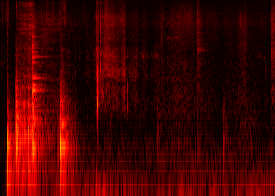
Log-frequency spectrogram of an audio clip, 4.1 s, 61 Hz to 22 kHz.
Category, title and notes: Sound effects > Other mechanisms, engines, machines
Woodshop Foley-108
bang, perc, foley, thud, percussion, fx, metal, sound, knock, wood, tink, oneshot, crackle, sfx, bam, tools, pop, shop, boom, strike, bop, little, rustle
